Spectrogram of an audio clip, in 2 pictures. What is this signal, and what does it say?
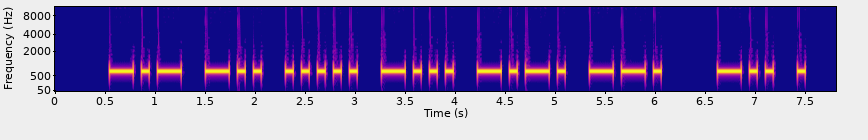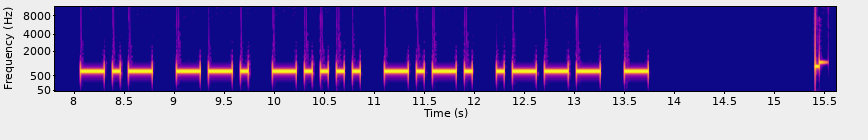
Morse code, heard as a keyed tone, about 15 wpm, 700 Hz. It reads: KD5BCG DE KG6CJT
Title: USA Callsign DE Callsign 15wpm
